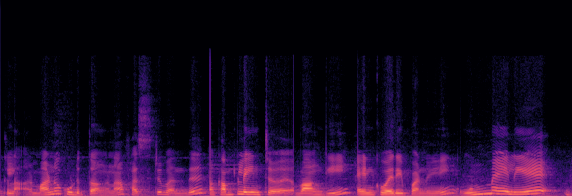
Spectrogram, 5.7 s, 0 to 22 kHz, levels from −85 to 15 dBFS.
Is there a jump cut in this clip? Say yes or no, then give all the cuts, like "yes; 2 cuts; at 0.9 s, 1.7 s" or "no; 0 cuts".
yes; 3 cuts; at 2.1 s, 2.9 s, 4.5 s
